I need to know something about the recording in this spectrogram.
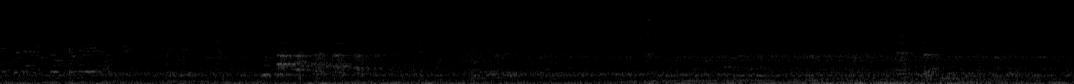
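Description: Trading cards flick and rustle as hands shuffle through them.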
